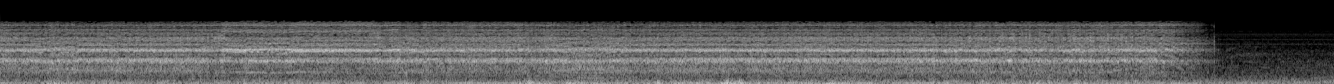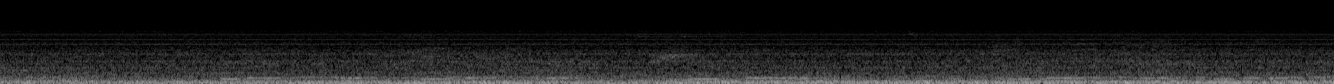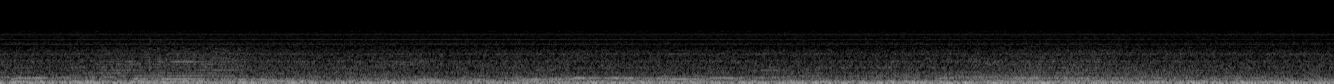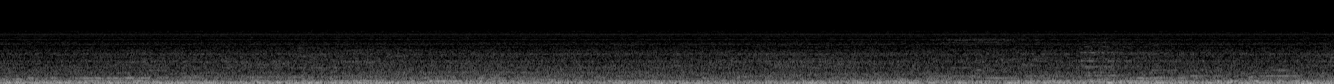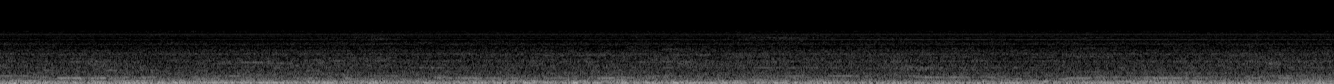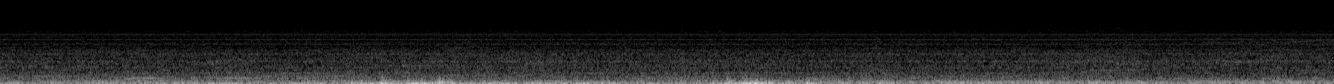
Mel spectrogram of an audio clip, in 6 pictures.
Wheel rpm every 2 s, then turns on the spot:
160, 160, 160, 160, 160, 140, 0, 0, 0, 0, 0, 0, 0, 0, 0, 0, 0, 0, 0, 0, 0, 0, 0, 0, 0, 0, 0, 0, 0, 0, 0, 0, 0, 0, 0, 0, 0, 0, 0, 0.
none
